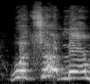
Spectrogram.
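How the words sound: It is yelled boldly and loudly.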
